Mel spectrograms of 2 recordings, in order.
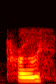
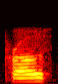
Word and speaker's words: Proos: or John Prose, P-R-O-O-S. It looks like Proust, but it's pronounced Prose.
